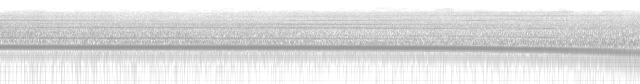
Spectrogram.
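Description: A Brazilian football commentator's long held 'gooool' cry for a goal: one unbroken shouted vowel at a steady pitch that sags and trails off near the end.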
